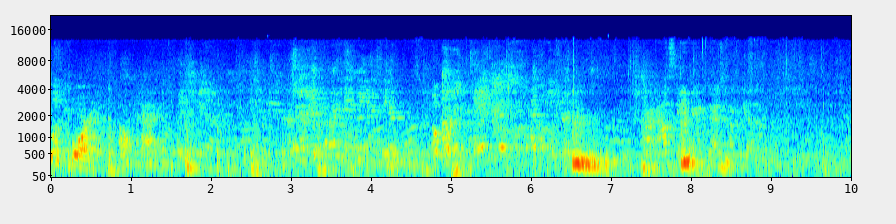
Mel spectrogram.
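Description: A woman speaks with animation through a microphone in an echoing hall.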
